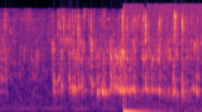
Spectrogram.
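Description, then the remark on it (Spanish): Coffee pouring into a cup, with a steady trickle that swells into a fuller splash about midway and continues briefly. No voices are heard. “Nada como un buen café para tomar aliento y enfrentar nuestra rutina diaria.”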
